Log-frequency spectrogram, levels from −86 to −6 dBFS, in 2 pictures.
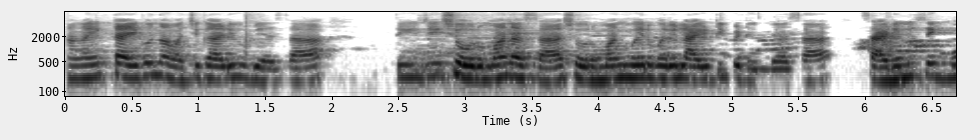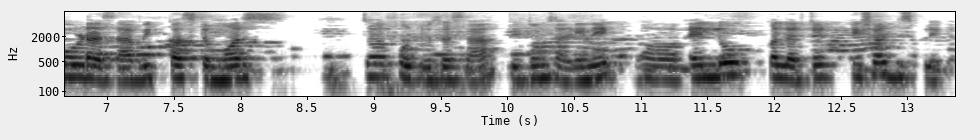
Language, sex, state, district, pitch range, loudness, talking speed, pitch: Konkani, female, Goa, North and South Goa, 190-225 Hz, -18 LUFS, 155 wpm, 205 Hz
